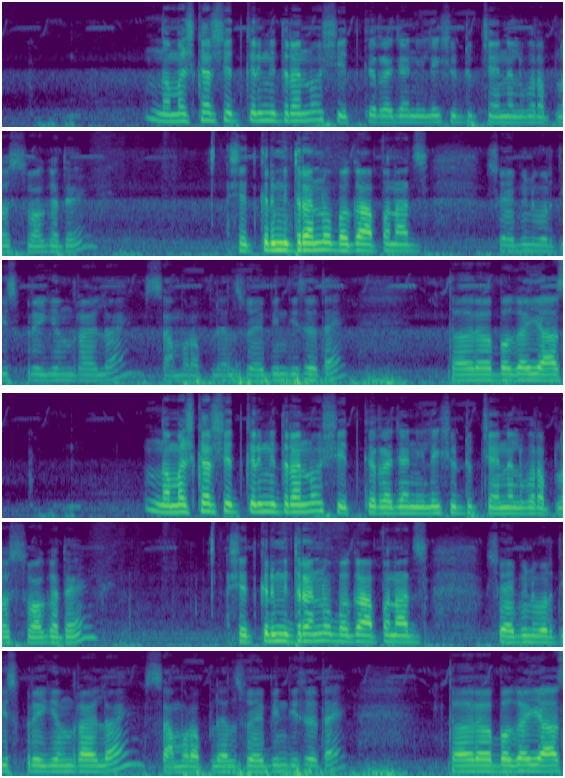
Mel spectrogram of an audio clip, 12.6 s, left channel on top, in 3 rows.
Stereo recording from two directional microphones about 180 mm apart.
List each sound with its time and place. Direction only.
1.0 s speech: 5° left (ahead or behind)
5.9 s speech: centre (ahead or behind)
6.1 s a man's voice: 35° left (ahead or behind); by 10.3 s centre (ahead or behind)
10.3 s a man's voice: 20° left (ahead or behind)
10.9 s a sound: 60° left (ahead or behind)
11.7 s speech: 15° left (ahead or behind)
